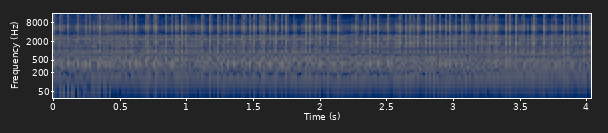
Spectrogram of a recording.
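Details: HPI Savage XL Octane nitro engine on a block, wheels off the ground: high, steady buzzing idle holding an even pitch without surging or dying; normal idle.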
